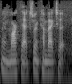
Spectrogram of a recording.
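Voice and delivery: ordinary delivery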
